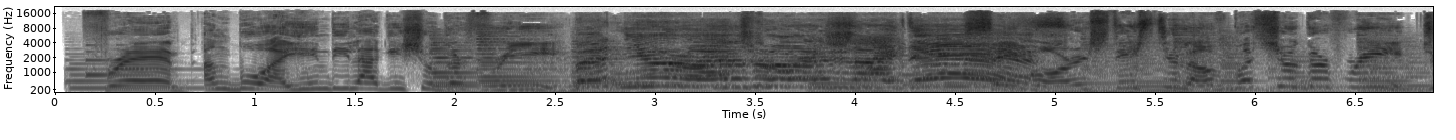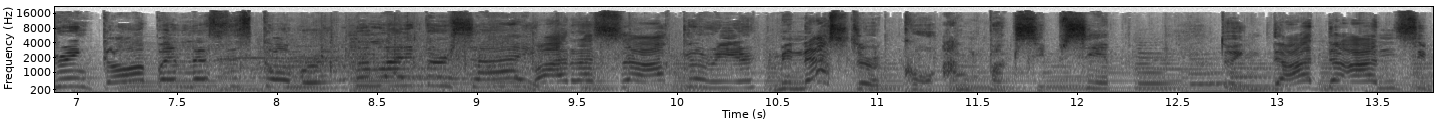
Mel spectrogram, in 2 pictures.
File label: Tagalog (Performer)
